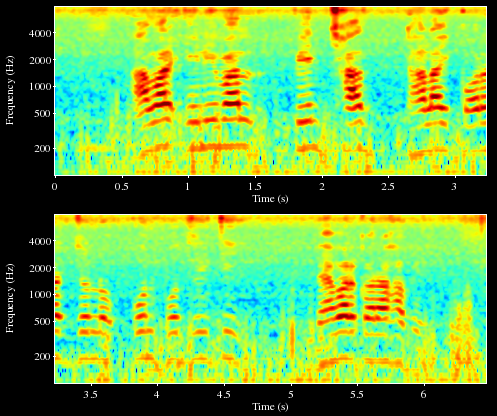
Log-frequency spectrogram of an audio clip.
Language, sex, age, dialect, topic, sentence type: Bengali, male, <18, Northern/Varendri, banking, question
